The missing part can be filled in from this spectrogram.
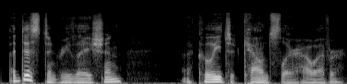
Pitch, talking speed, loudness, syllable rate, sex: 95 Hz, 105 wpm, -21 LUFS, 6.3 syllables/s, male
